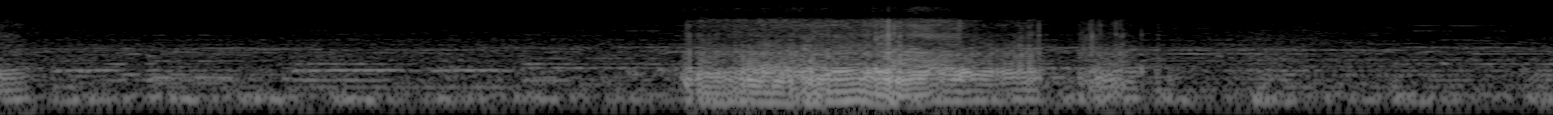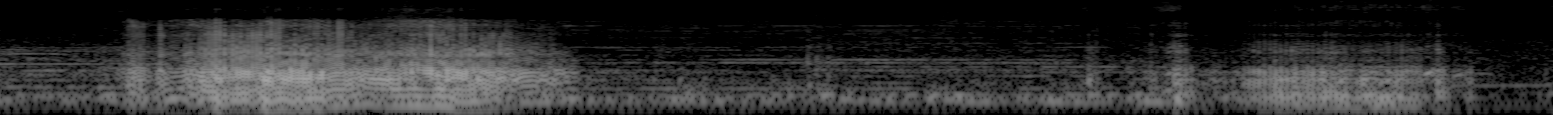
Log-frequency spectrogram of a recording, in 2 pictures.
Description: Charlie has a hard life as he has to sleep and snore all day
